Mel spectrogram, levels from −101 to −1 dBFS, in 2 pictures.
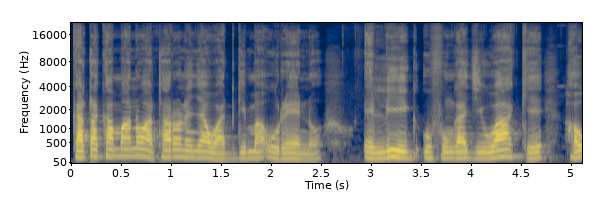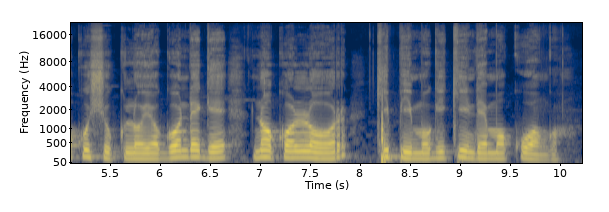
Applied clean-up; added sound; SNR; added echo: none; none; none; none.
